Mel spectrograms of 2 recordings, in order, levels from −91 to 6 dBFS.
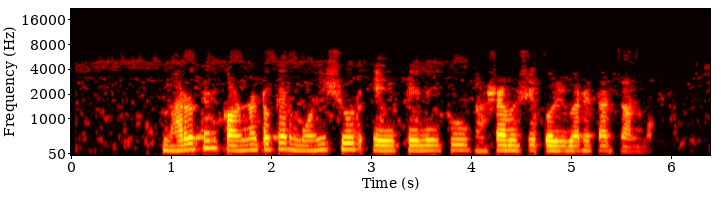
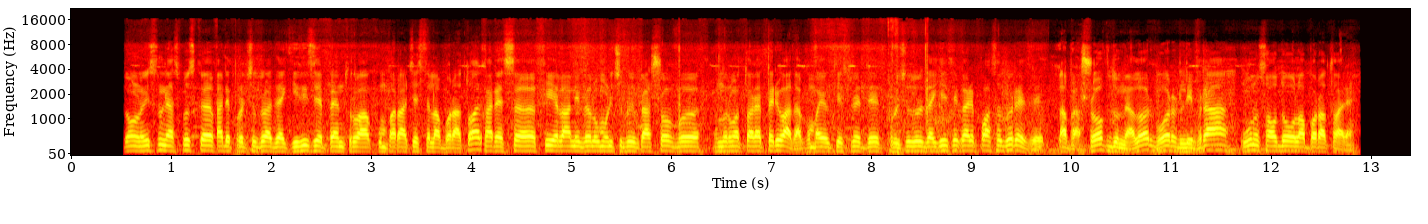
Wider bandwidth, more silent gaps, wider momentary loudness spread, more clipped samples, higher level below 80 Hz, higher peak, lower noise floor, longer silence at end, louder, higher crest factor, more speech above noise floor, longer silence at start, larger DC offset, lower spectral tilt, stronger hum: second, 7 kHz vs 17 kHz; neither; first, 9 LU vs 4 LU; neither; second, -64 dBFS vs -46 dBFS; about the same, -4 dBFS vs -2 dBFS; first, -64 dBFS vs -60 dBFS; about the same, 0.6 s vs 0.5 s; second, -25 LUFS vs -17 LUFS; first, 22 dB vs 14 dB; second, 39 dB vs 44 dB; first, 0.9 s vs 0.55 s; neither; first, -8.5 dB/octave vs -4.5 dB/octave; neither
